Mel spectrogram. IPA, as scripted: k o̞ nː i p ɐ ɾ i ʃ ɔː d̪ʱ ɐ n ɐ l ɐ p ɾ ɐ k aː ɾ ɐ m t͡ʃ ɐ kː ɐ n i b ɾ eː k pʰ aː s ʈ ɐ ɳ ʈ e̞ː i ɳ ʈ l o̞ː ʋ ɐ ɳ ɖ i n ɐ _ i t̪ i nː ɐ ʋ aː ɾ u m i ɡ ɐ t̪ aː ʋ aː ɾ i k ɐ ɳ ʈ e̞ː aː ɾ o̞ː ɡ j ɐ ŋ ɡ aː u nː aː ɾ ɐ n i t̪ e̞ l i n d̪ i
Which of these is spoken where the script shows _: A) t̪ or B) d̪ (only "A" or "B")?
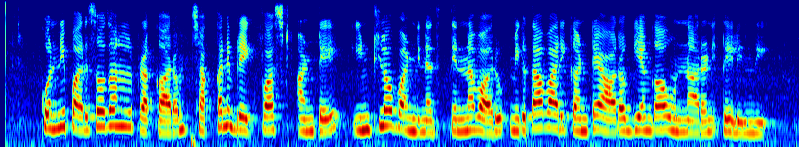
B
